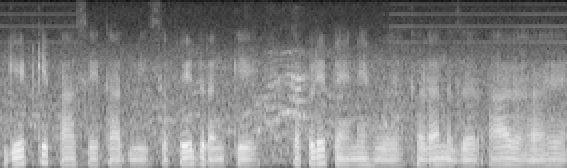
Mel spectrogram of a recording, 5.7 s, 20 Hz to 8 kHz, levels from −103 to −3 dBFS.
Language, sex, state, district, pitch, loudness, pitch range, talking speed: Hindi, male, Chandigarh, Chandigarh, 100 Hz, -17 LUFS, 95-105 Hz, 170 wpm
